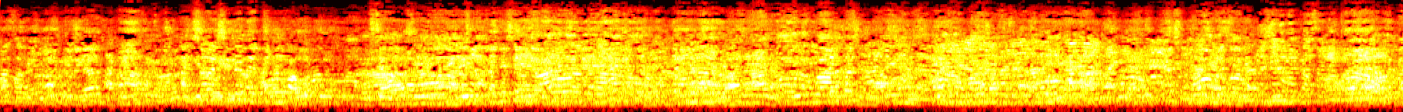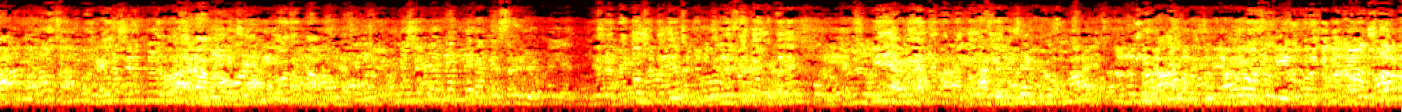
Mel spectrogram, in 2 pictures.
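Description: A crowd of men argue loudly and talk over one another close by.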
